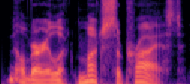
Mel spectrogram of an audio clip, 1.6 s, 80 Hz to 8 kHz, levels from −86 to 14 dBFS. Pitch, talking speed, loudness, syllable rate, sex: 110 Hz, 150 wpm, -17 LUFS, 6.1 syllables/s, male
